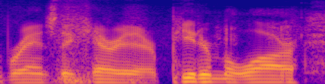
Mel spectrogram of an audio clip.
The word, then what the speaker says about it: Millar: Peter Millar. I'm told it's like Kevin Millar, Peter Millar.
